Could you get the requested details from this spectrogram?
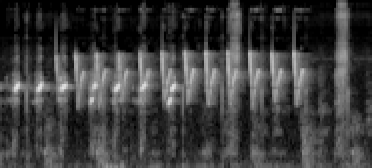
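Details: Bar-winged prinia song: a fast, accelerating series of about fourteen sharp chirps, starting as clear high pips and becoming buzzier, downward-then-upward notes.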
